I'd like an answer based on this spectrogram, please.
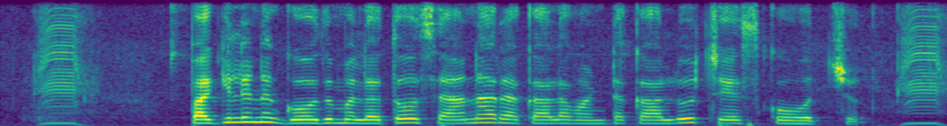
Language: Telugu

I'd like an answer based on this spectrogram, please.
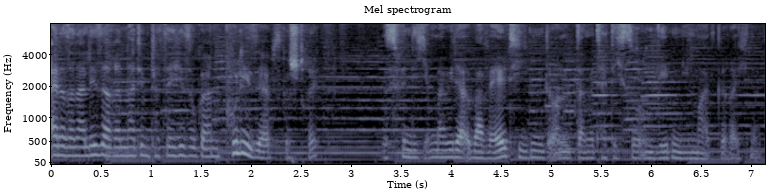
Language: German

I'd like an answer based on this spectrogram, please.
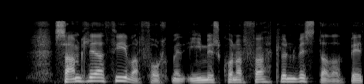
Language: Icelandic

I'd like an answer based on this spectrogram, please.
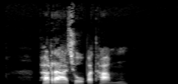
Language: Thai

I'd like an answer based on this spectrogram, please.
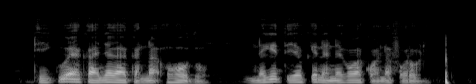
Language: Kikuyu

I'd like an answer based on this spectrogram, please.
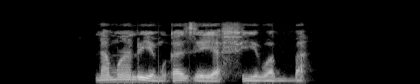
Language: Ganda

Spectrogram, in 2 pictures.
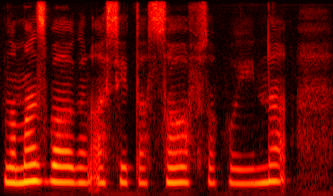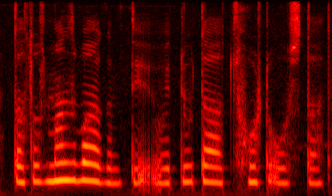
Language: Kashmiri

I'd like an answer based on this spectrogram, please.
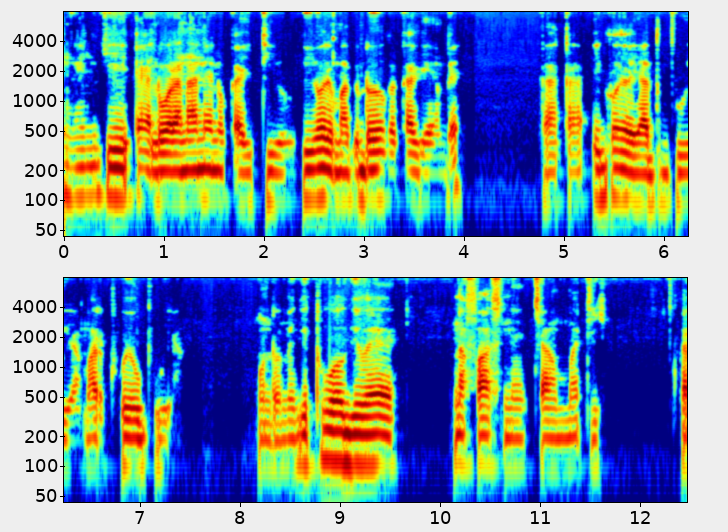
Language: Luo (Kenya and Tanzania)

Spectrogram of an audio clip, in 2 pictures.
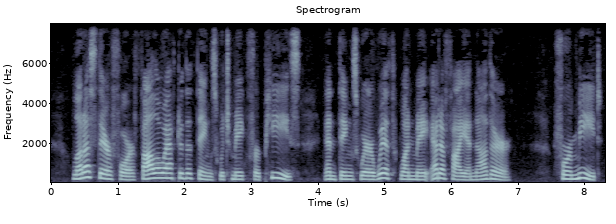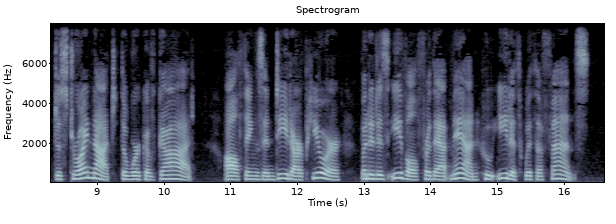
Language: English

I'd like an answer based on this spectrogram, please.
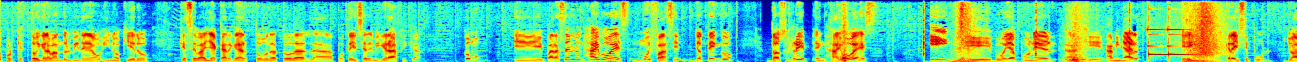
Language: Spanish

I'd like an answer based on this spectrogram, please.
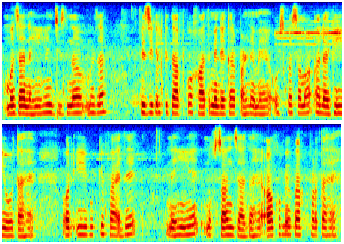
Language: Urdu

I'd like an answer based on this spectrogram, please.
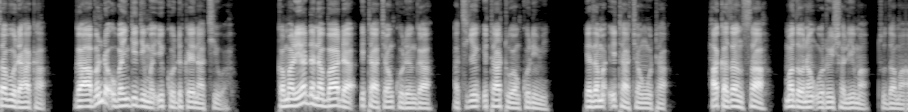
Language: Hausa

